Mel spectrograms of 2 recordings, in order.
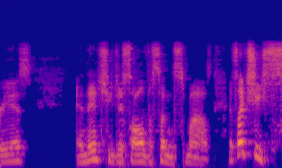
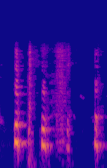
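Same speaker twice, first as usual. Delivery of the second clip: laughing disbelief. Real, not acted. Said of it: "laughing disbelief".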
